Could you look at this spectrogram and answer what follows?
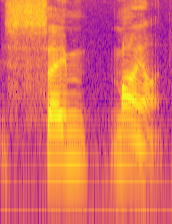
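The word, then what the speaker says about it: σημεῖον: Now that's the way I get the pronunciation from a Greek dictionary, semion.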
